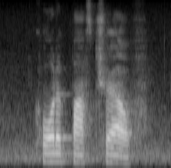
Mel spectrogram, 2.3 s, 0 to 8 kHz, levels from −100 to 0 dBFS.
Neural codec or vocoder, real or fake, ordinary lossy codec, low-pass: none; real; none; none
